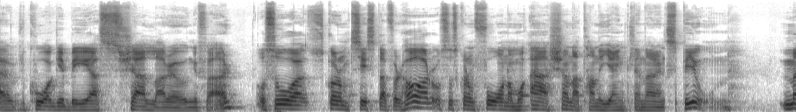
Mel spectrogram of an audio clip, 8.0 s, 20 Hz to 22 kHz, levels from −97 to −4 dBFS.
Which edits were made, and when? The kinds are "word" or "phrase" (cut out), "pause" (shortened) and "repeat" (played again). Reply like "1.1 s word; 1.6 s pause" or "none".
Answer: 2.4 s pause; 3.5 s phrase; 6.6 s word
